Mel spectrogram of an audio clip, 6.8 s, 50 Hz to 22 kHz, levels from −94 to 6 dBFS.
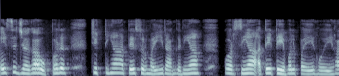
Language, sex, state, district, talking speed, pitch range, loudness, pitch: Punjabi, female, Punjab, Pathankot, 125 wpm, 200-225 Hz, -16 LUFS, 215 Hz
